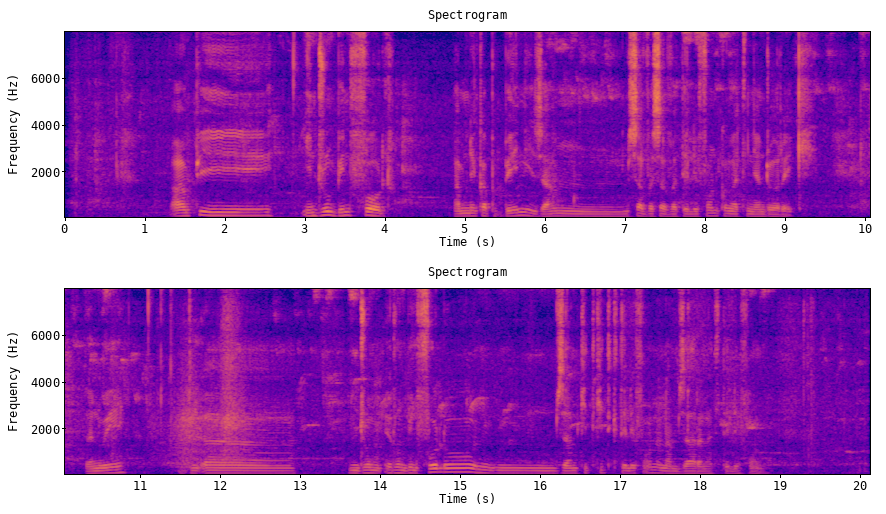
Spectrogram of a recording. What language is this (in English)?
Tsimihety Malagasy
